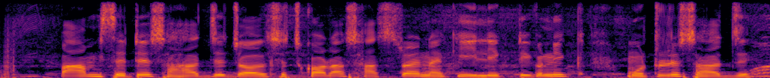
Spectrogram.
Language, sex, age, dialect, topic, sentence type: Bengali, male, 18-24, Rajbangshi, agriculture, question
